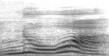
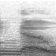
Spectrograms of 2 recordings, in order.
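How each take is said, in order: First: It is said in a strong Welsh accent. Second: It is said in a neutral accent. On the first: "I say no" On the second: "sometimes I don't say no"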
